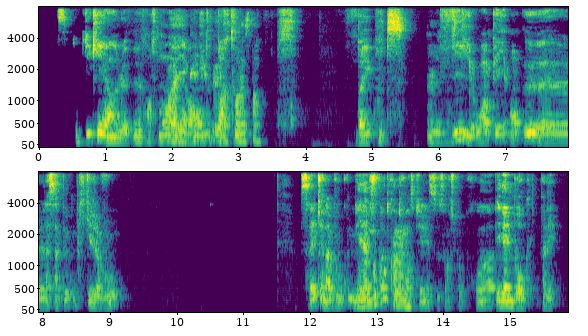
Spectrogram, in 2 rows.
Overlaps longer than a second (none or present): present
